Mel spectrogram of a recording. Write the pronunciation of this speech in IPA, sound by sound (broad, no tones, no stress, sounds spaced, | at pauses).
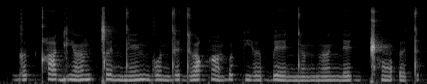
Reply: ɡ ə ɡ qʰ e ɡ j œ̃ ɡ ǀ ɘ n d ẽ ŋ ɡ o n d ɘ d ɵ q œ̃ ɓ ɵ k j ɘ ɓ e n d œ̃ ŋ ɡ œ̃ n e ɡ ǁʰ õ ʔ ɘ t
